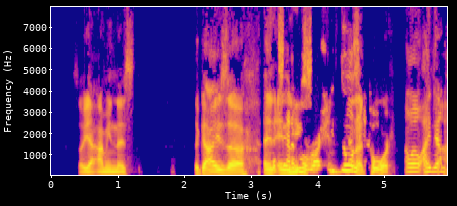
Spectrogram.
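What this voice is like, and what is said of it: Usual voice. Nothing is said of it.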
